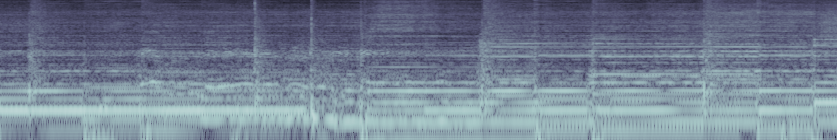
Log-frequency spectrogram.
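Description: Live rock band playing through the PA: electric guitars over a steady drum beat, with a bent, wavering note about a second and a half in.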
